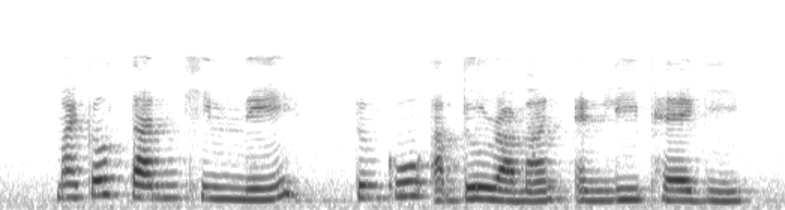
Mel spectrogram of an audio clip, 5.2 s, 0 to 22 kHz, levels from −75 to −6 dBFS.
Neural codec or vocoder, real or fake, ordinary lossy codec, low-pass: vocoder, 44.1 kHz, 128 mel bands, Pupu-Vocoder; fake; MP3, 64 kbps; 7.2 kHz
